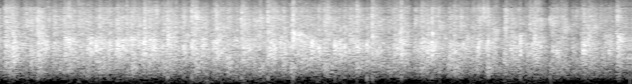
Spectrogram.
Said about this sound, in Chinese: 让我们再次以热烈掌声感恩林南教授。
